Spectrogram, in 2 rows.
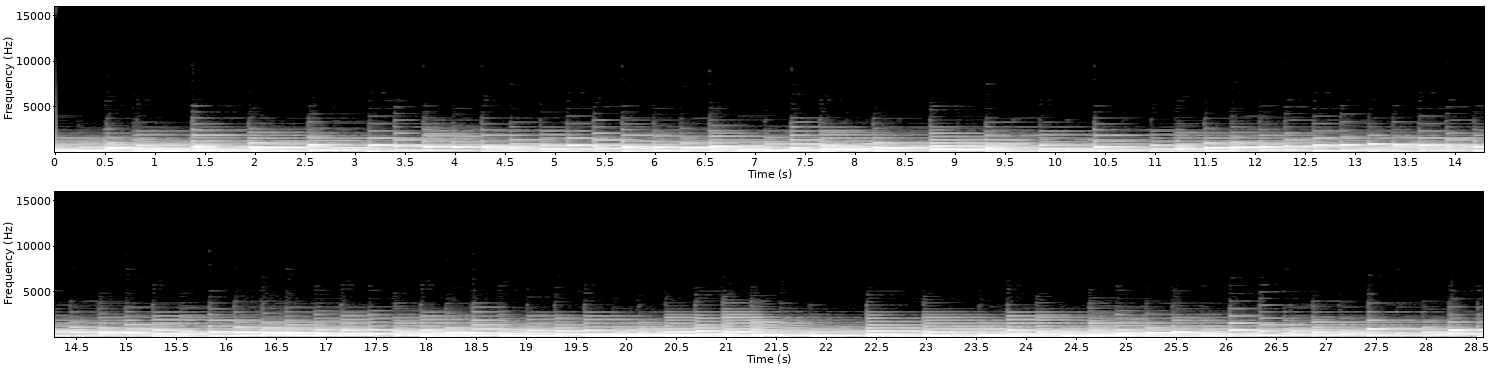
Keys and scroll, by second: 2.1 Right, 2.4 Left, 3.4 Right, 6.3 Right, 7.6 Left, 8.8 Up, 8.9 Left, 9.0 Up, 9.4 Left, 10.0 Down.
